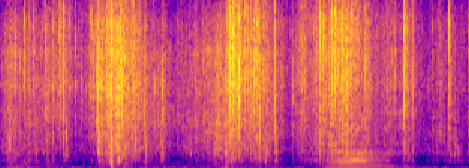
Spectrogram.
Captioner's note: footsteps rustling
